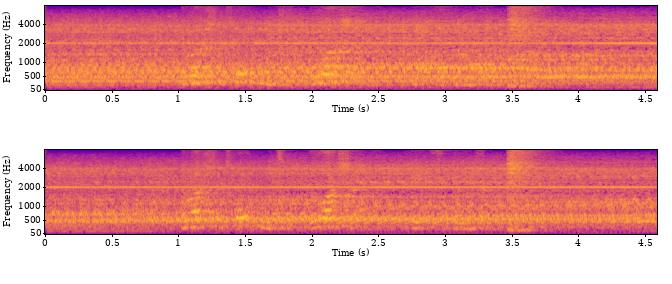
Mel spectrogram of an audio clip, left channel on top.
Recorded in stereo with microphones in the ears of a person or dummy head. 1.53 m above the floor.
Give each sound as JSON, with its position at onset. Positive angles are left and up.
{"t": 1.0, "sound": "a woman speaking", "side_deg": -65, "distance_m": 2.0}
{"t": 3.5, "sound": "a snare drum", "side_deg": -35, "distance_m": 2.5}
